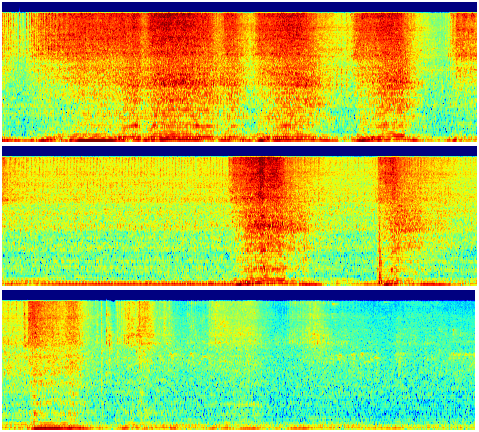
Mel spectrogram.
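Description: A car engine revving up and easing off several times, its pitch rising and falling, then settling lower and fading toward the end.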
